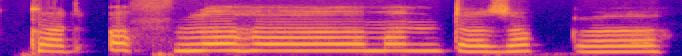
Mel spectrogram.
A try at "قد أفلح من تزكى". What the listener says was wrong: Okay, don't prolong ha. Just 1 second long, both lam and ha. قد أفلح من تزكى.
